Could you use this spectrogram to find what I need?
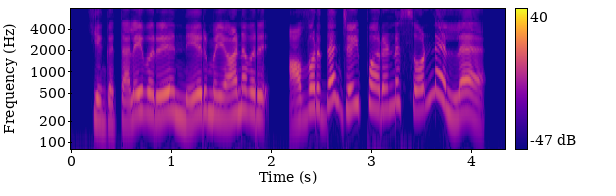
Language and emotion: Tamil, happy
